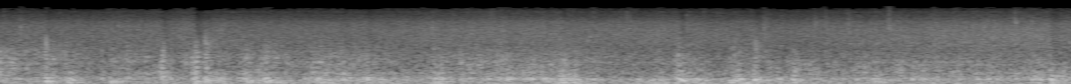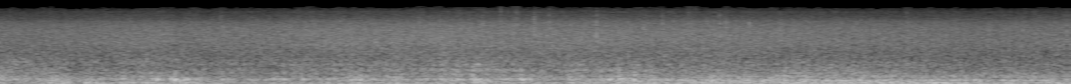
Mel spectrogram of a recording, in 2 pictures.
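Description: Steady rain falling in a thunderstorm, with a continuous low rumble of thunder underneath and many separate drops striking close by.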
